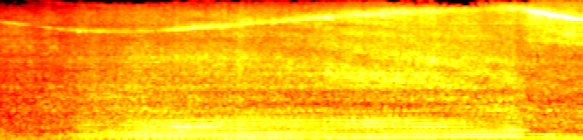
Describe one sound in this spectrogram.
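A truck rolls by on the road with a rushing whoosh.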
